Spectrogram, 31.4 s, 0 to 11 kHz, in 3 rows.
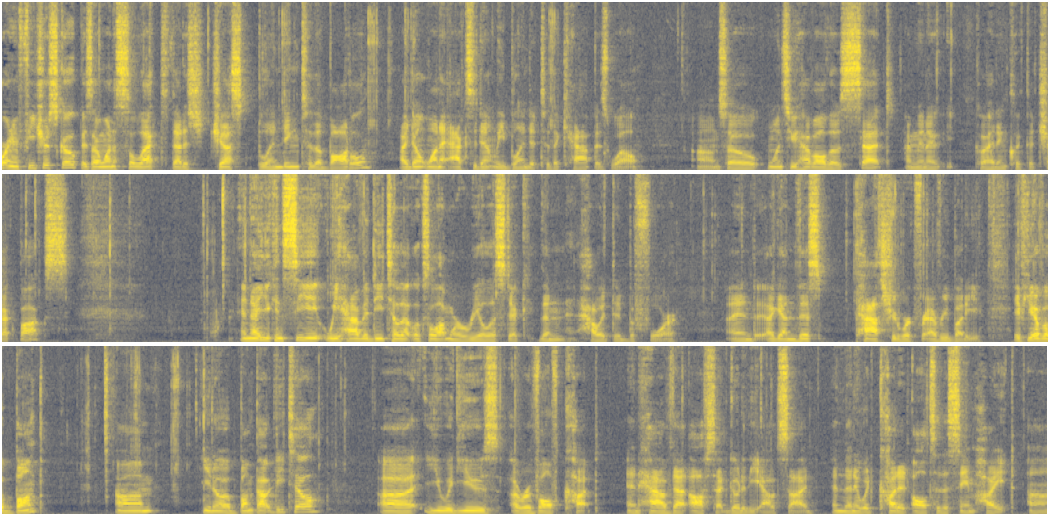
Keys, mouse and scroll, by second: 0.8 click, 2.8-3.1 scroll up 1, 9.2 click, 11.0-11.5 scroll down 1, 11.5 middle click, 11.7-12.4 scroll, 12.8 scroll down 1, 12.9 middle click, 13.1-14.0 scroll, 14.0 scroll up 1, 14.1 middle click, 14.4 scroll, 14.9 scroll, 28.5-30.4 scroll up 1.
